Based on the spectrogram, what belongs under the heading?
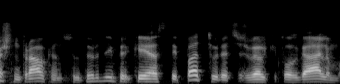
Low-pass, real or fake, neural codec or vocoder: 7.2 kHz; fake; codec, 16 kHz, 2 kbps, X-Codec, WavLM features, trained on Multilingual LibriSpeech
